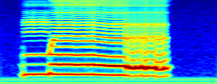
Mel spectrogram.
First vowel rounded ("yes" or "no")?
no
